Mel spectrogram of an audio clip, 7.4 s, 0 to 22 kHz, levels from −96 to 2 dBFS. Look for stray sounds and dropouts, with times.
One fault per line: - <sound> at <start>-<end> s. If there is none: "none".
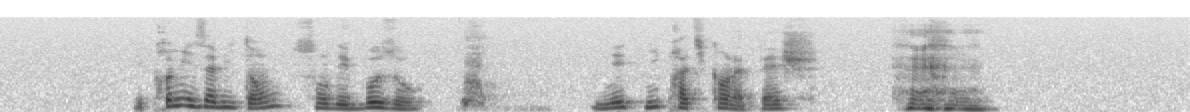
- bark at 2.9-3.5 s
- laugh at 5.6-6.3 s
